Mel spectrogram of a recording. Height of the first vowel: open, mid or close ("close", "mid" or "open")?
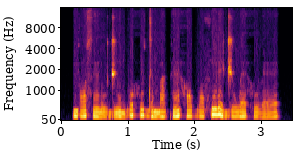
mid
